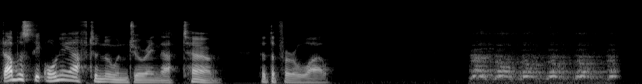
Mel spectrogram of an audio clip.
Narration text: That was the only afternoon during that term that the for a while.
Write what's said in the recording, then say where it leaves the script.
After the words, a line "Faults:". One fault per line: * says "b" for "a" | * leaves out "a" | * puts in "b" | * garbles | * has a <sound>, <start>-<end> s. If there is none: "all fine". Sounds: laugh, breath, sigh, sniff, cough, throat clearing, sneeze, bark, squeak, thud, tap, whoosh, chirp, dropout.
That was the only afternoon during that term that the for a while.
Faults:
* has a bark, 4.7-6.2 s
